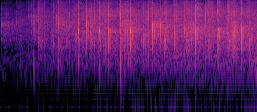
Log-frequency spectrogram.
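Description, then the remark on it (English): An audience, including those at South Campus, gives each other a clap offering, a dense patter of many hands that builds slightly and holds steady throughout, with sharp individual claps standing out from the crowd. “Give each other a big clap offering, everybody.”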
